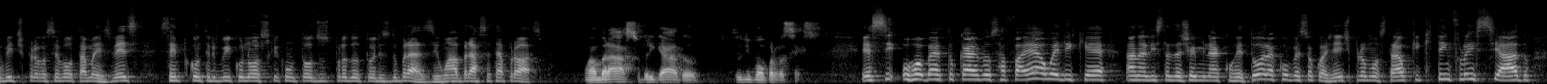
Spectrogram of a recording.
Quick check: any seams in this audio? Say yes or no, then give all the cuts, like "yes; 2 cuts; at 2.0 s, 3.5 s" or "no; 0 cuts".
no; 0 cuts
